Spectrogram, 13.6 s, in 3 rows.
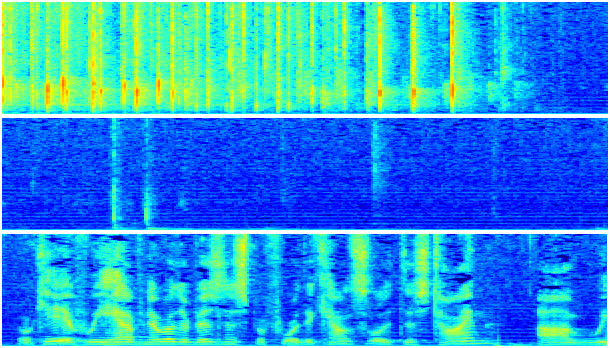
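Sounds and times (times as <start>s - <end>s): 
audience applause at a town council meeting welcoming a new police officer: 0.0s - 4.0s
speech: 9.4s - 13.6s.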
